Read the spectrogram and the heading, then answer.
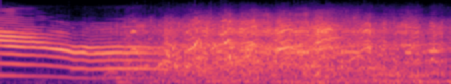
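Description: A single drawn-out meow from a plump female cat slides downward in pitch, then breaks into a long, breathy, raspy noise that fills the rest of the moment. It's fairly loud, with no talking.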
